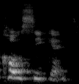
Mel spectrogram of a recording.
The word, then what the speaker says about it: cosecant: for c o s right so that's that's pronounced cosecant cosecant cosecant is a reciprocal of sine so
